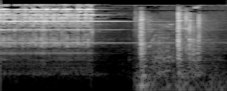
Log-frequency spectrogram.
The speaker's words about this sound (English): … and …, I'd like you to be the salesman in this round, while … and … will be the owners of the house on whose doorbell salesman … and … are about to ring.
